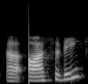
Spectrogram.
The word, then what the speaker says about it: Posivy: Posivy.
